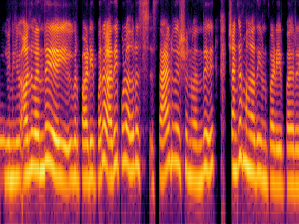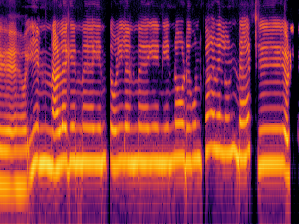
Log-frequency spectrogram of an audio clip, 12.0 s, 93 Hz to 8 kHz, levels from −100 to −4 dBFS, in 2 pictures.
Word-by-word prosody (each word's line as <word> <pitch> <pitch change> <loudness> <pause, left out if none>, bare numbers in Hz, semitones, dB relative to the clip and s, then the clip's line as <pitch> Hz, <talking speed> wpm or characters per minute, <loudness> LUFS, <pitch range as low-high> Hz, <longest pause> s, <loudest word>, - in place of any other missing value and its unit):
வென்னிநிலவே 235 +1 0
அது 265 +3 +4
வந்து 275 +4 +4 0.3
இ - - +4 0.2
இவர் 235 -1 -2
பாடியிருப்பாரு. 235 +5 +1
அதேபோல 310 +4 +1
அதோட 275 +3 0 0.4
சாட் 285 +7 +4
வெர்ஷன் 275 -5 -2
வந்து 230 +6 -1 0.5
சங்கர் 280 +5 +3
மகாதேவன் 255 -5 +1
பாடியிருப்பாரு. 210 -1 -2 0.7
என் 315 0 0 0.2
அழகென்ன? 315 +1 -1 0.3
என் 315 +1 -3
தொழில் 315 +1 -4
என்ன? 315 0 -2 0.3
ஏன் 315 0 -3
என்னோடு 335 0 -4
உன் 340 0 -4
காதல் 405 -1 -4
உண்டாச்சு? 360 -4 -4 0.5
அப்படின்னு 260 +1 -6
300 Hz, 125 wpm, -20 LUFS, 240-320 Hz, 0.7 s, அது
